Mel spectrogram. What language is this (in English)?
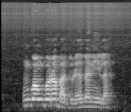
Igbo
